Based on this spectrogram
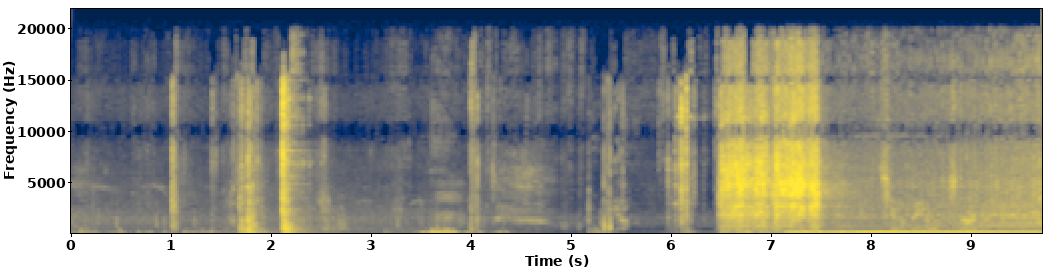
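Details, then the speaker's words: G-body car with a high-torque mini starter needing reshimming: after a few clunks, a short harsh grinding rasp while cranking, then it catches to idle; starter gear meshing poorly. A whine is also suspected to be a gear drive or the transmission. "And the high torque mini starter needs to be reshimmed. So it's got some noise there."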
